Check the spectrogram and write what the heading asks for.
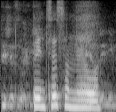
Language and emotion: Russian, neutral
